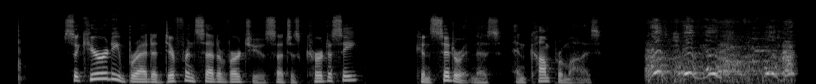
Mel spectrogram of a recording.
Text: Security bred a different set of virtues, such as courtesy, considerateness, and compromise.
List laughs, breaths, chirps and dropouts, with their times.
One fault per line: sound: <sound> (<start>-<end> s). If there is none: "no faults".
sound: tap (0.2-0.3 s)
sound: bark (6.4-8.0 s)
